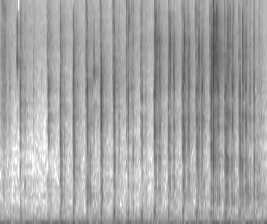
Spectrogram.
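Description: A small, flat blister pack, a clear plastic front on a printed cardboard card showing a pink bow, is held up and crinkled and scratched with long painted nails. It makes a quiet, rapid run of dry, bright plastic crackles and clicks that stop instantly with no ring, over a faint low hum.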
